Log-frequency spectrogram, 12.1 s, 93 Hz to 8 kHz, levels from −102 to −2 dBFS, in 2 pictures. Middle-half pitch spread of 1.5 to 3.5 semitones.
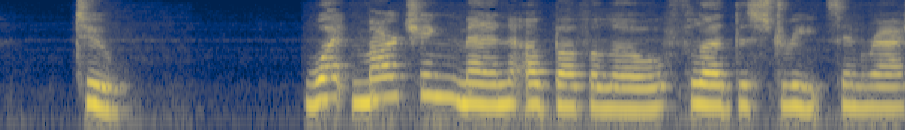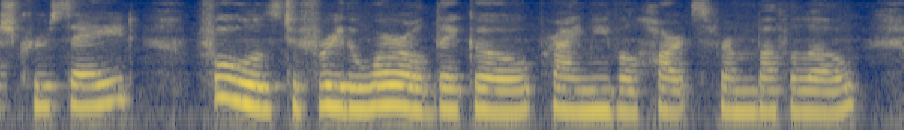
Yes: average, 2.8 semitones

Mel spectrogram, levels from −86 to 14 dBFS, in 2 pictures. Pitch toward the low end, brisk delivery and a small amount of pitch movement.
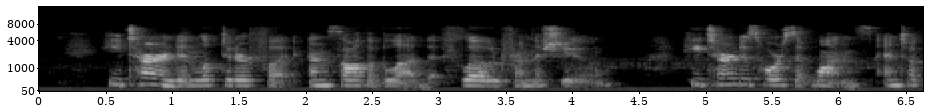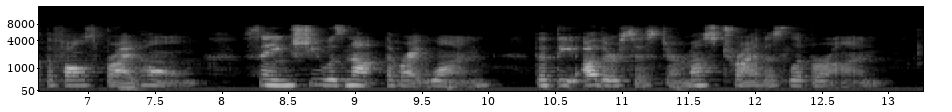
No: high, 205 Hz; fast, 215 wpm; narrow, 2.2 semitones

